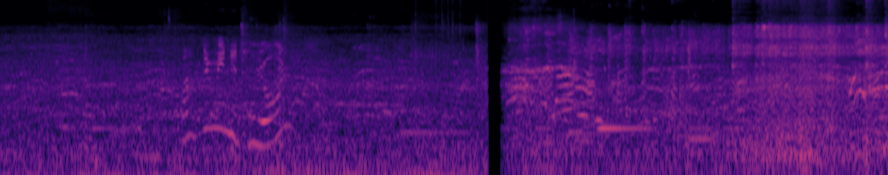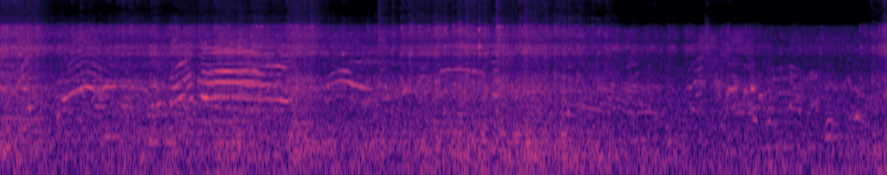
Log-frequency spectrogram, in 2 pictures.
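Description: A crowd of people chatter in the background outdoors.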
